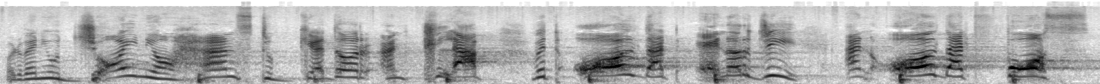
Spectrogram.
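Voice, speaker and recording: A woman with an Indian English accent hosting a corporate live event, teasing the crowd and leading loud cheers and laughter. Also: very high-pitched, slow pace, vocal fry. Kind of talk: energetic live event hosting with audience exercises. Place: large indoor event hall. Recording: echoey hall sound.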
